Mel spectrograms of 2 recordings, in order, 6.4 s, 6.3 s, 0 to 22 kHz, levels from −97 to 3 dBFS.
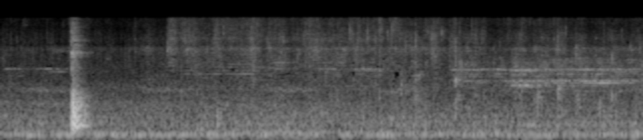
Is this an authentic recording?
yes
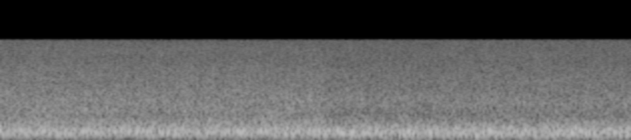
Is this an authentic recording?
yes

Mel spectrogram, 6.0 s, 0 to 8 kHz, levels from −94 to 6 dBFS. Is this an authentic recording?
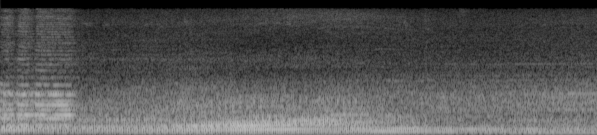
yes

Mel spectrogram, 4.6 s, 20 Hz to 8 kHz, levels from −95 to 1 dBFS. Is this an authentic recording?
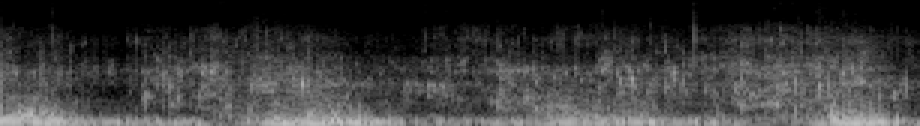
no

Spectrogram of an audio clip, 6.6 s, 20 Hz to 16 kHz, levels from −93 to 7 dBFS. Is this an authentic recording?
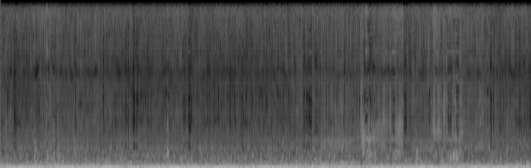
no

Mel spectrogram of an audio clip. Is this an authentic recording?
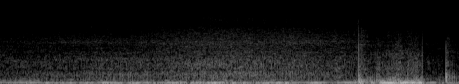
no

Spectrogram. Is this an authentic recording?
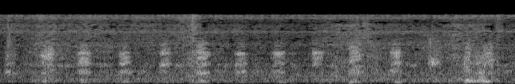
yes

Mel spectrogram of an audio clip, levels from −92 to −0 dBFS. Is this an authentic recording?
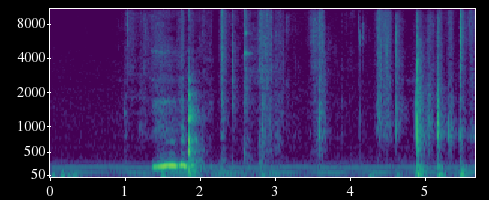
yes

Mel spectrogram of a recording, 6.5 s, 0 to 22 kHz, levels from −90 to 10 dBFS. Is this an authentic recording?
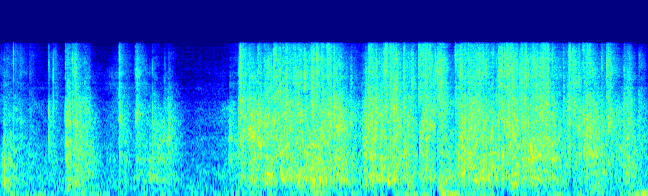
no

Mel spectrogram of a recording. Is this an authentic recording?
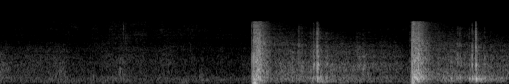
yes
